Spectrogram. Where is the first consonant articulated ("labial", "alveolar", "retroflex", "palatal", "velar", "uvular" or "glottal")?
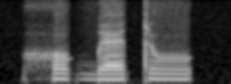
glottal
